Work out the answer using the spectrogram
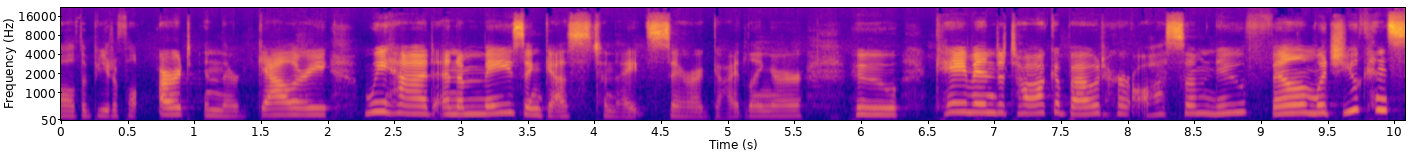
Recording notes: We broadcast live on location from the Odean Gallery at the Princess Twin in Uptown Waterloo.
